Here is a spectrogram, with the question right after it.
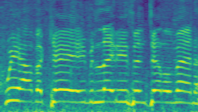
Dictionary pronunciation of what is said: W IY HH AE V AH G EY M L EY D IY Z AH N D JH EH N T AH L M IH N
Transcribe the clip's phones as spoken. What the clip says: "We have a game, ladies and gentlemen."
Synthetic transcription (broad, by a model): W IY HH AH V AH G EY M L EY D IY Z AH N JH EH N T L M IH N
